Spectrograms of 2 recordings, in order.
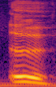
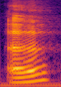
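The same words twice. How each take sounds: First: E said as a tight rounded eu, as at the end of heureux; closed French eu. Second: E said as an open rounded "uh", as in peur; open French eu. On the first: Teacher contrasting two sounds for learners, closed French eu. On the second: Teacher contrasting two sounds for learners, open French eu. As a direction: say E as the looser French eu. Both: Shown as a demonstration. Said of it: "Can you hear the difference?".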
